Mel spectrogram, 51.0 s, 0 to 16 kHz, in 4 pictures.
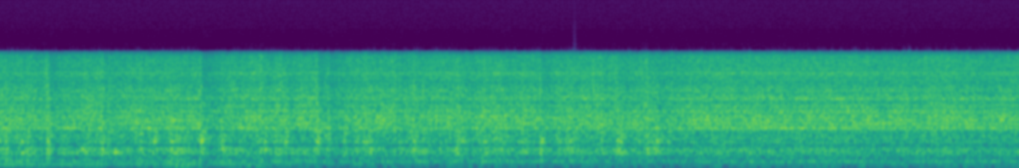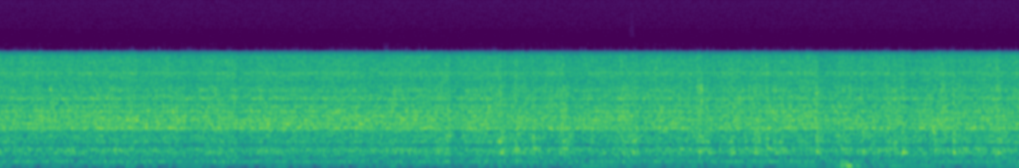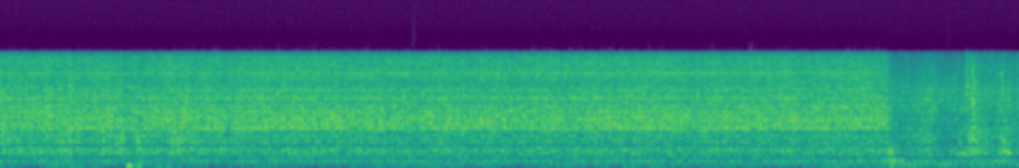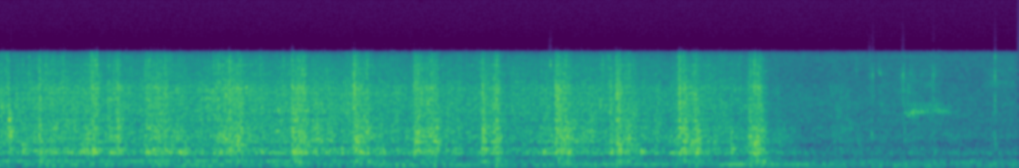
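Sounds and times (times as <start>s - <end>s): washing machine drum turning: 0.0s - 49.4s
water filling washing machine: 0.0s - 49.5s.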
